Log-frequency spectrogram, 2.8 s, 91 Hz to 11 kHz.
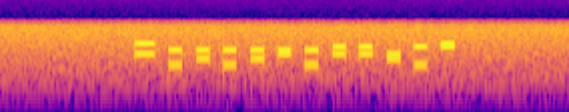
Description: Multi-frequency trunk signalling (R1, as on North American trunks), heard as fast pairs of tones, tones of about 70 ms, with phone line noise. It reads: KP 4545649937 ST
